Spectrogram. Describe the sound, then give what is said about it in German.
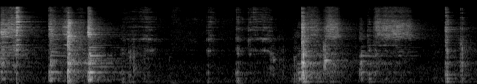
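A spoon scrapes and clinks around inside a pot, stirring aromatic food that is kept constantly moving so it never burns, in an uneven rhythm of bright metallic strokes, with a soft sizzle underneath and no talking. “Und hier musst du halt, Löffel gebe ich dir wieder, wirklich vorsichtig sein, dass es halt nie anbrennt. Ne? Okay, ist immer in Bewegung.”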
